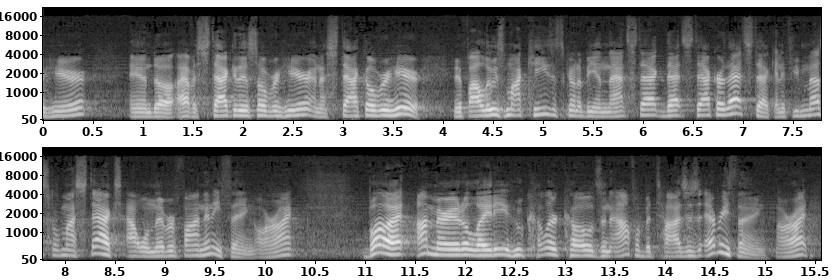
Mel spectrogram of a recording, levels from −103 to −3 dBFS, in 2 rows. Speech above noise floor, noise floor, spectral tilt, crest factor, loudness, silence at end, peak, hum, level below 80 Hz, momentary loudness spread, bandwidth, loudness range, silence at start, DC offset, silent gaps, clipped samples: 27 dB; -50 dBFS; -6 dB/octave; 20 dB; -23 LUFS; 0.05 s; -2 dBFS; none; -74 dBFS; 11 LU; 15.5 kHz; 5 LU; 0 s; under 0.1%; none; under 0.1%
